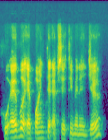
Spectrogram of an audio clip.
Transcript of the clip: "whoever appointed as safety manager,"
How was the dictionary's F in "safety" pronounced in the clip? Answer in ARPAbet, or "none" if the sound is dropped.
none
